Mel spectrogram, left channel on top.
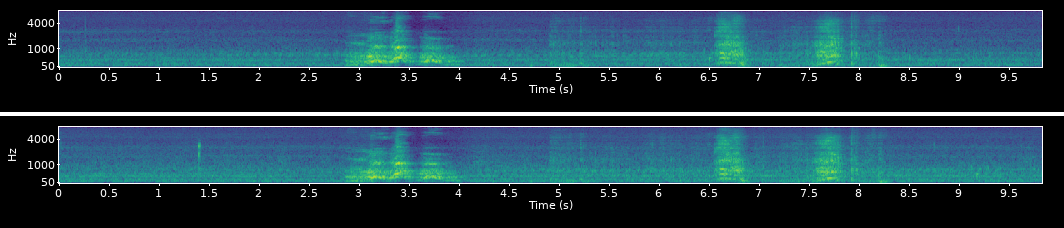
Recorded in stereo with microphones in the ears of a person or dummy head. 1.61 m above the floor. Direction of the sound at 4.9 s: Centre (ahead or behind).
